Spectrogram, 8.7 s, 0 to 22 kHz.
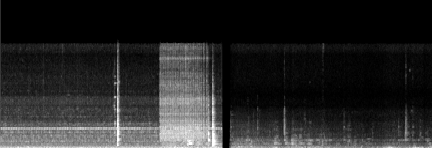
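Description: Metal clinks from hand tools and parts as a loose driveshaft joint is worked on under an off-road 4x4. There is one sharp tap a little over two seconds in, over a steady low rumble and a brief burst of hiss. About halfway through, the rumble stops suddenly and only faint clicks remain.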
